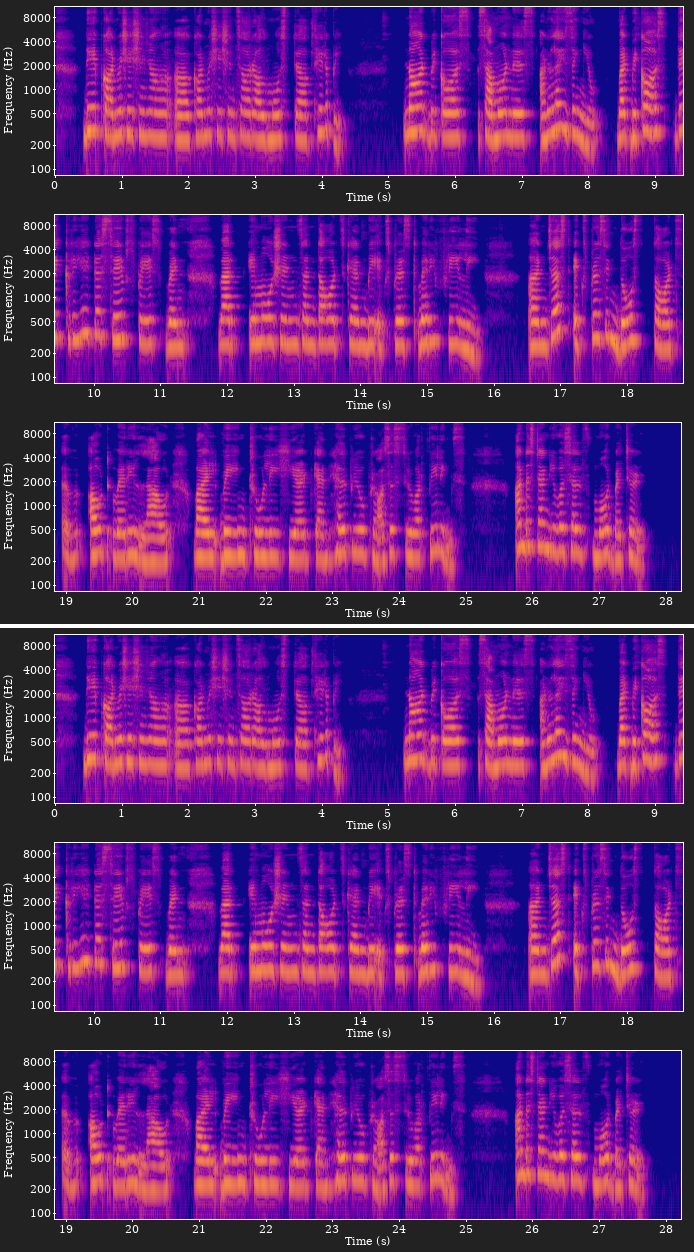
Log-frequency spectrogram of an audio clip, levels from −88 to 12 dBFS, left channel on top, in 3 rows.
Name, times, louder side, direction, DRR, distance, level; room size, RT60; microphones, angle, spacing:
voice 1, 0.0-4.3 5.2-8.1 8.4-16.0 16.5-24.8 25.7-27.7, equal, 10° left, 0.3 m, -22 dB
3.0 x 2.1 x 2.4 m
head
